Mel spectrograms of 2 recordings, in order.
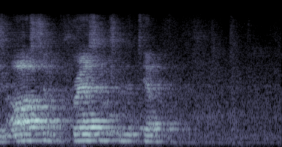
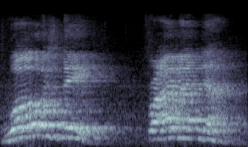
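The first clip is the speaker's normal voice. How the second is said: anguished cry; 7 semitones higher than usual. Acted. Isaiah in the temple, filled with fear, cries woe. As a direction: cry out in dread before a holy God. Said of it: "can only cry out".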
